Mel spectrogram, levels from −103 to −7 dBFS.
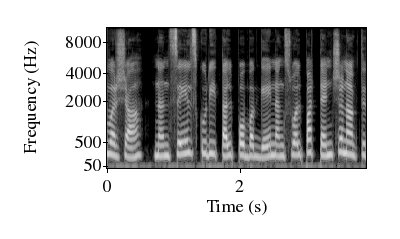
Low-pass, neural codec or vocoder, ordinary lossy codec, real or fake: none; none; none; real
